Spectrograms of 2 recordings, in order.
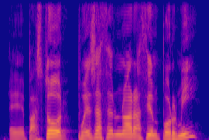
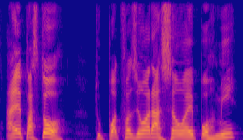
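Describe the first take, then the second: First: Said in the usual way. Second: The request spoken in Brazilian Portuguese. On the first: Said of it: "y después en castellano". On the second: Retold or imitated. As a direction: ask for prayer in Portuguese, like the young man did. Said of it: "voy a hablar en portugués".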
